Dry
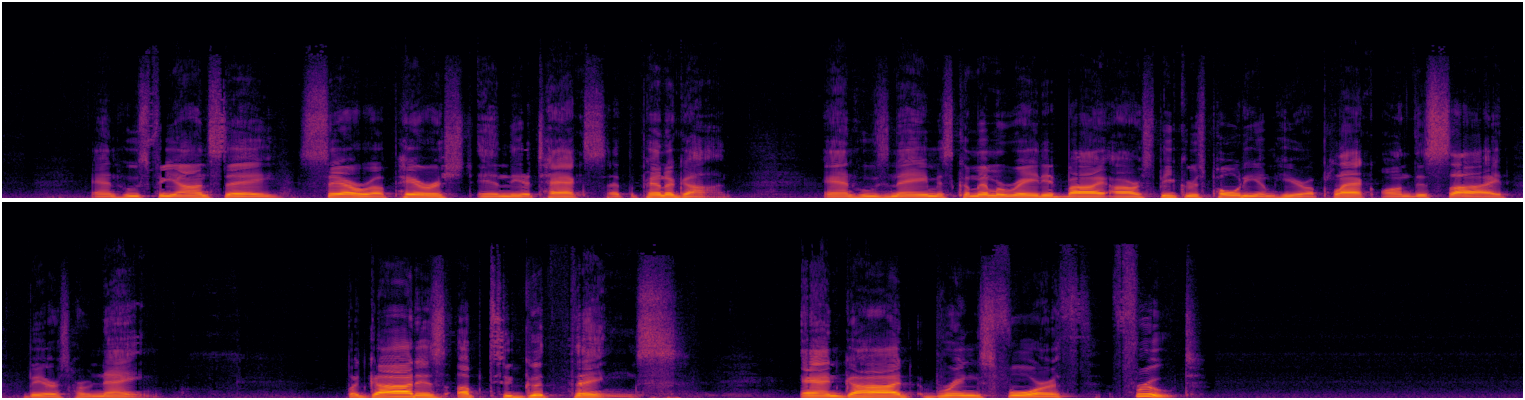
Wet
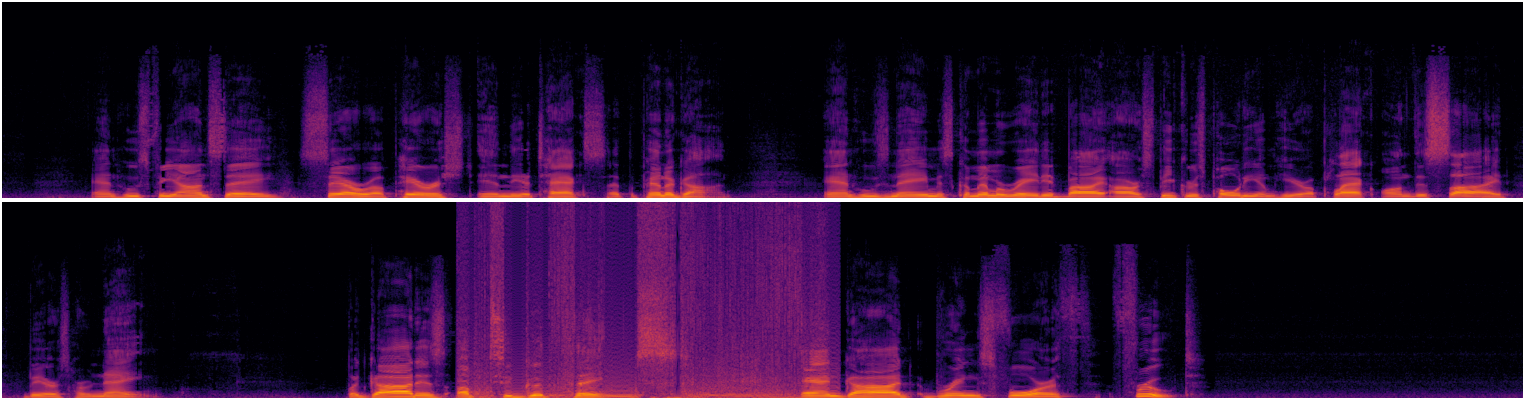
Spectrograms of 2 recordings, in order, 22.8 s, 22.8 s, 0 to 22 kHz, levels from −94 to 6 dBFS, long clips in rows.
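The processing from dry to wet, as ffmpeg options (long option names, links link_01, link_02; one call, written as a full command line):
ffmpeg -i in.wav -filter_complex "[0:a]asettb=1/sr,asplit=3[link_01][link_02][link_03];[link_01]atrim=end=7.674[link_04];[link_02]atrim=start=7.67:end=11.1,asetpts=PTS-STARTPTS,afade=type=in:duration=0.004:curve=qsin,afade=type=out:start_time=3.426:duration=0.004:curve=qsin,bass=frequency=250:gain=-4,treble=frequency=4000:gain=4[link_05];[link_03]atrim=start=11.096[link_06];[link_04][link_05]acrossfade=duration=0.004:curve1=hsin:curve2=qsin[link_07];[link_07][link_06]acrossfade=duration=0.004:curve1=qsin:curve2=hsin,asettb=1/sr,asplit=3[link_08][link_09][link_10];[link_08]atrim=end=14.814[link_11];[link_09]atrim=start=14.81:end=17.69,asetpts=PTS-STARTPTS,afade=type=in:duration=0.004:curve=qsin,afade=type=out:start_time=2.876:duration=0.004:curve=qsin,aeval=exprs='val(0)+0.5*0.0266*sgn(val(0))':channel_layout=same[link_12];[link_10]atrim=start=17.686[link_13];[link_11][link_12]acrossfade=duration=0.004:curve1=hsin:curve2=qsin[link_14];[link_14][link_13]acrossfade=duration=0.004:curve1=qsin:curve2=hsin" out.wav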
